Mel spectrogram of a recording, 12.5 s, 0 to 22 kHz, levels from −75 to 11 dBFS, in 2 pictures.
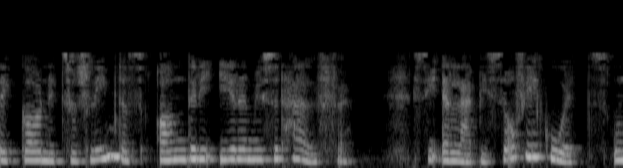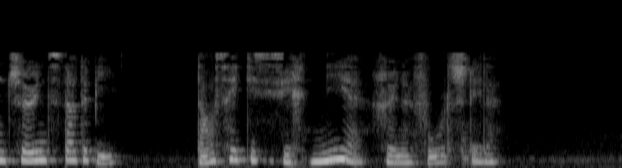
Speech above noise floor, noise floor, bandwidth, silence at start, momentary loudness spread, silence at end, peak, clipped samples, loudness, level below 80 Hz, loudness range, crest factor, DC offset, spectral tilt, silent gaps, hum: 38 dB; -63 dBFS; 6.2 kHz; 0 s; 11 LU; 1.25 s; -10 dBFS; under 0.1%; -26 LUFS; -64 dBFS; 3 LU; 16 dB; under 0.1%; -5.5 dB/octave; none; none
